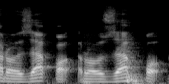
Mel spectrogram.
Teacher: ini huruf qaf tadi kita pantulkan ya bacanya rozaq rozaqo mantul seperti itu ini namanya Qalqalah Sugra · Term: qalqalah sughra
